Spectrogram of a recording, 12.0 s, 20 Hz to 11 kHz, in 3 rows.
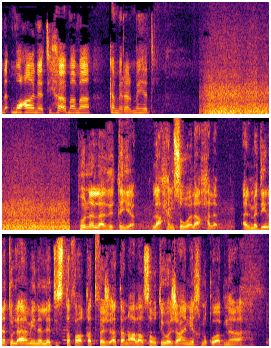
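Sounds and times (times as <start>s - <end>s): wind noise: 3.0s - 5.2s
vehicle road rumble: 3.0s - 7.5s.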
